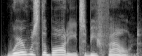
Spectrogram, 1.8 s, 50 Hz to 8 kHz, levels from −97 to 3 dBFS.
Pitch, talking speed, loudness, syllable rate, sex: 245 Hz, 235 wpm, -16 LUFS, 5.6 syllables/s, female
